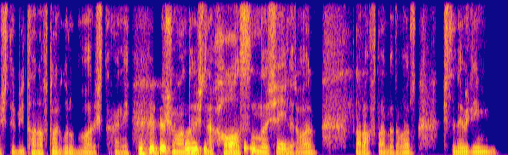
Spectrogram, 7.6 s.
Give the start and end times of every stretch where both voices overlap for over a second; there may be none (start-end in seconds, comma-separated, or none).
2.4-4.4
